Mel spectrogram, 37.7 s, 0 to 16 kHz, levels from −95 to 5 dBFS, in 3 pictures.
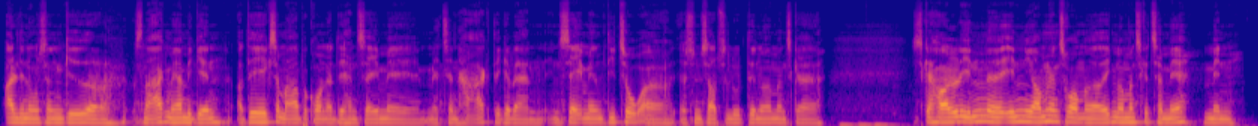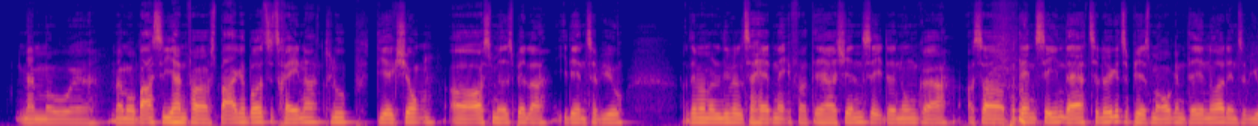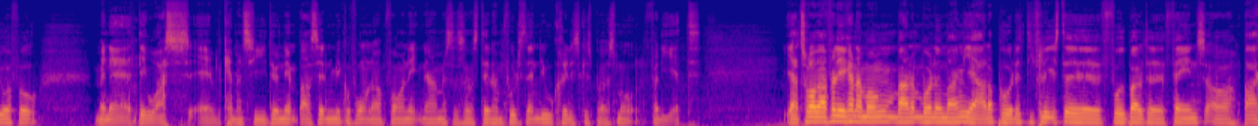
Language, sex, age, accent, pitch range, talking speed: Danish, male, 20-39, native, 115-130 Hz, 260 wpm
